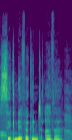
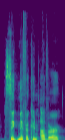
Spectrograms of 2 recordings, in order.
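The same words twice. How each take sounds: First: It is said in a general British accent. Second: It is said in a West Country Bristol accent. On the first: "your British accent" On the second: "That's a different one. ... Bristol where people talk more like this"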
